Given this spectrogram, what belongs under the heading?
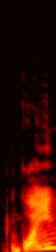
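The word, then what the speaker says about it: غ: उसके बाद गन गन गन ग्वन का क्या मखरज है? हलक के ऊपर वाले सूखे हिस्से से ग्वन अदा होता है। इट is pronounced from the टॉप dry portion of your throat. तो हलक के किस पार्ट से अदा होता है? हलक के ऊपर वाले सूखे हिस्से से गइन अदा होता है।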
